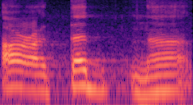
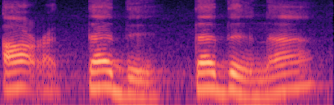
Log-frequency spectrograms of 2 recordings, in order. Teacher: دال ساکن ہے لیکن دال حرف قلقلہ ہے، تو ناظرین سکون کی صورت میں یہاں پر جب ہم ادائیگی کریں گے تو آواز لوٹتی بھی محسوس ہو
